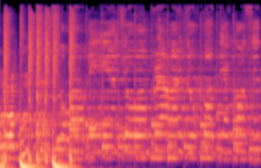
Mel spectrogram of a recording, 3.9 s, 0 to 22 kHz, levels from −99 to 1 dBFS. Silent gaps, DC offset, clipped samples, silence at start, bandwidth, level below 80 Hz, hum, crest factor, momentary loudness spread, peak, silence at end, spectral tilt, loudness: none; under 0.1%; under 0.1%; 0 s; 19.5 kHz; -22 dBFS; none; 16 dB; 8 LU; 0 dBFS; 0 s; -3.5 dB/octave; -17 LUFS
